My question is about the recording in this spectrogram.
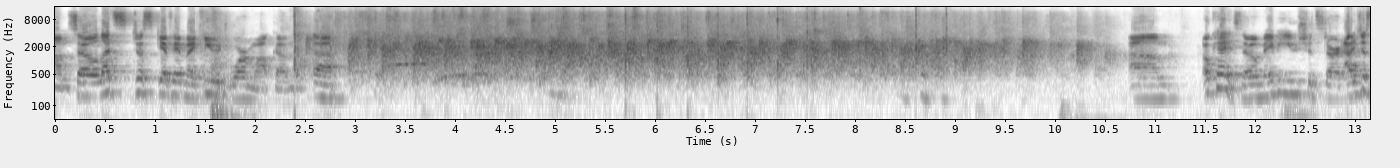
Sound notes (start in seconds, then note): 2.3 applause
